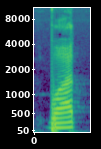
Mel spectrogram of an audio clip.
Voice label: "bwat", Mpur; mulut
